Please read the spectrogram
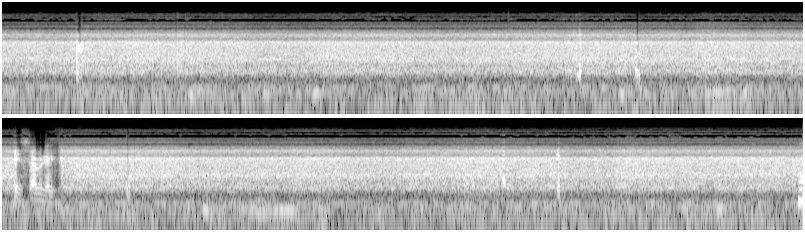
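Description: Sony AM radio used as a spirit box, giving a steady static hiss, with a brief cut-out about halfway through.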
